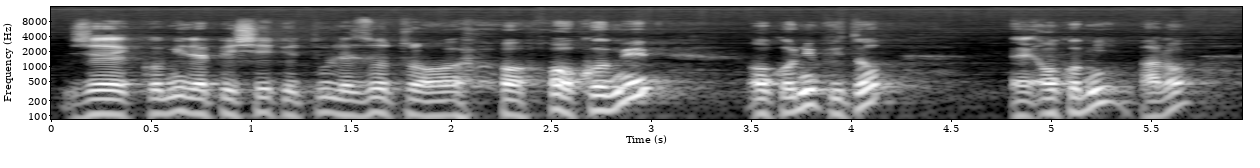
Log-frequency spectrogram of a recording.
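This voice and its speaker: A man with a dark, mellow tone and medium pitch speaks at a fairly slow pace, somewhat breathy, with lively intonation. Long, frequent pauses break his speech over a quiet background. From Ivory Coast. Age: 60s. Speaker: pastor. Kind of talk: testimony.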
